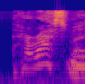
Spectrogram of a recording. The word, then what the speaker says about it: harassment: Harassment? No, it's not harassment. It is. It rhymes with embarrassment.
